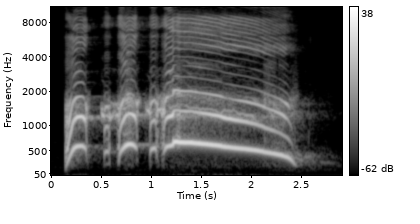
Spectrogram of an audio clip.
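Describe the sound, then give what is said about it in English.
A rooster crows: a few short choppy notes lead into one long, loud, sustained call that drops in pitch at the very end, heard alone. “The rooster goes,”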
